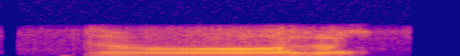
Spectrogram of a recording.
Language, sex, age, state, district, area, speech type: Manipuri, male, 60+, Manipur, Kangpokpi, urban, conversation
